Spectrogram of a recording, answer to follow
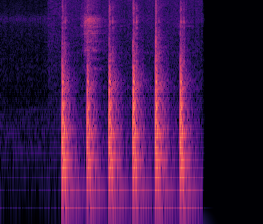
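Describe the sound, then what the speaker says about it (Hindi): Knocking on a door at night in a village, six sharp evenly spaced raps in quick succession, loud and close, then silence. "किसी ने मेरे दरवाजे पर दस्तक दिया"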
